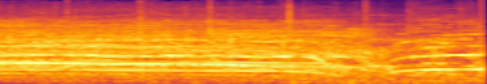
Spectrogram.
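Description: A crowd cheering, with children's voices shouting long, held calls that tail off near the end.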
